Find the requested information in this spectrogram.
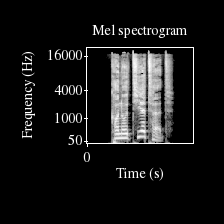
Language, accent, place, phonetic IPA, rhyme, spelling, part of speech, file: German, Germany, Berlin, [kɔnoˈtiːɐ̯tət], -iːɐ̯tət, konnotiertet, verb, De-konnotiertet.ogg
- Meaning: inflection of konnotieren: 1. second-person plural preterite 2. second-person plural subjunctive II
